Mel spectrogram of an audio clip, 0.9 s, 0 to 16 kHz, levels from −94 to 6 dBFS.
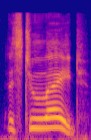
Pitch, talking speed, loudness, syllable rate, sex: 210 Hz, 200 wpm, -14 LUFS, 3.7 syllables/s, male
